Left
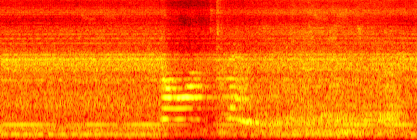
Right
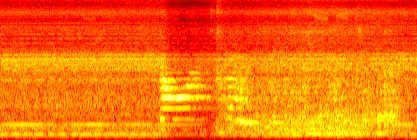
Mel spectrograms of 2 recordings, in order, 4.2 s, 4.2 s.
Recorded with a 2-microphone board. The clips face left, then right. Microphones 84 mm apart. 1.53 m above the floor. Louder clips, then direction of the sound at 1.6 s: Right 7 dB; 40° right (ahead or behind).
